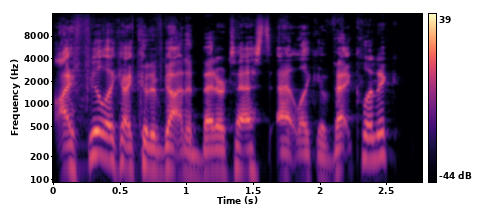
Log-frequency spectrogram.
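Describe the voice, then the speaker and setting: Man, laid-back, hesitant, casual co-host, mid pitch, dry sound. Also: sing-song, racing, fairly bright tone, no room sound. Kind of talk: casual chat. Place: staying in Florida.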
